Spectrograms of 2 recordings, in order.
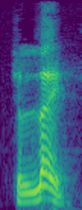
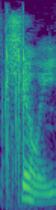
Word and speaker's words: Chile: thing here in Canada, they pronounce it as chili, even though it's Chile.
